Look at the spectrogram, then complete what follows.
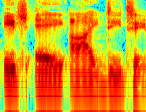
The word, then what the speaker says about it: Haidt: His name is spelled H-A-I-D-T, not H-A-T-E, by the way.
